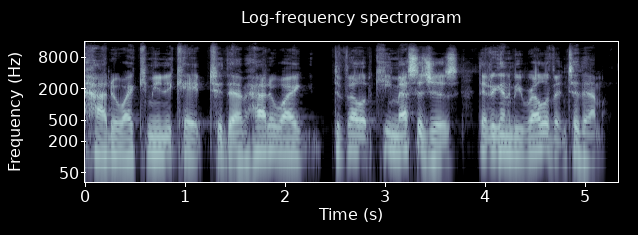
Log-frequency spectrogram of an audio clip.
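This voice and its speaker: A man's unremarkable speaking voice at a medium pitch, with a fairly quick pace and fairly even intonation. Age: 60s. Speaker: fitness marketing expert and author. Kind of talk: casual interview chat.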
